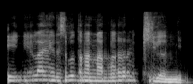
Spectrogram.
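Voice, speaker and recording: Lively high-voiced Indonesian Quran teacher. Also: male voice. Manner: lively, asks the audience questions; slows right down to demonstrate recitation. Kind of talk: casual lecture to a live and online class.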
